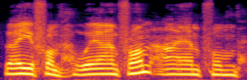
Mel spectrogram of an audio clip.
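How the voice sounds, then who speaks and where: A man's voice: on the high side, steady tone, moderate pace, dry recording. A man from Germany, chatting casually on a live stream while riding and answering viewers' questions with many fillers. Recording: dull lo-fi stream audio.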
